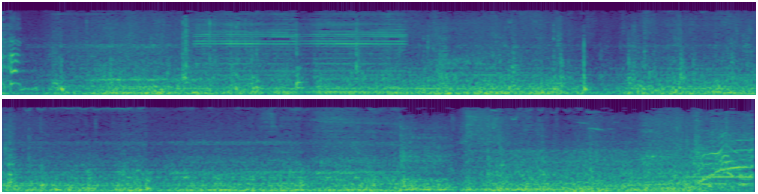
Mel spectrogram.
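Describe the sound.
A bus driving, with a loud, steady rumble throughout, layered with rattles and a few thin high squeals.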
